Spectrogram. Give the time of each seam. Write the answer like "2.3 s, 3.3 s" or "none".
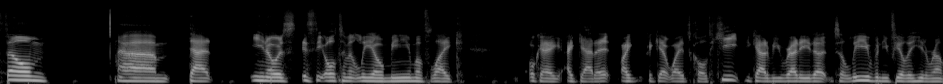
none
